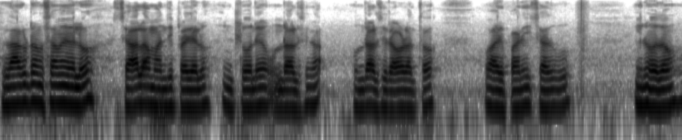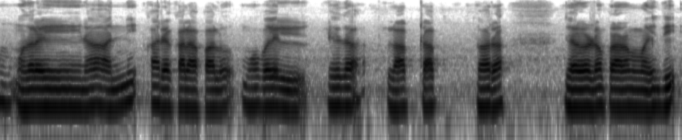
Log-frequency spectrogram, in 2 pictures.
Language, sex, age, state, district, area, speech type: Telugu, male, 60+, Telangana, Hanamkonda, rural, spontaneous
